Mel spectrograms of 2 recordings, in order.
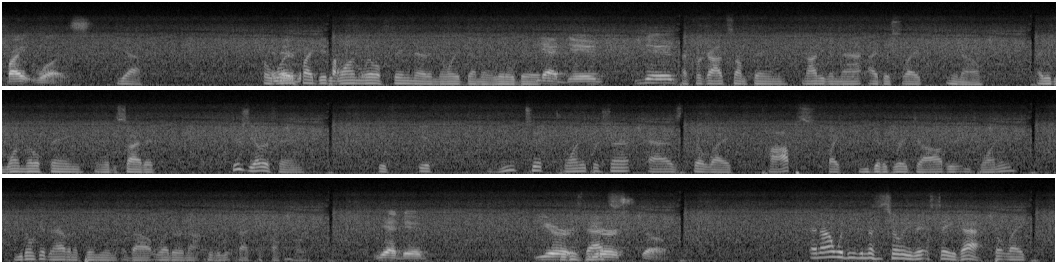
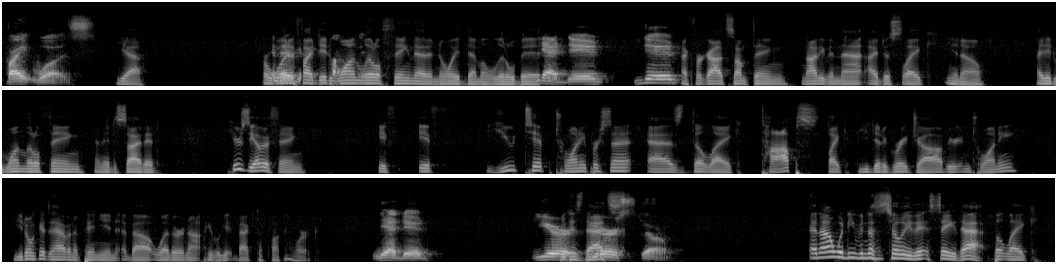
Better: second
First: hiss; loud; throughout; 3 dB below the speech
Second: hiss; faint; throughout; 30 dB below the speech

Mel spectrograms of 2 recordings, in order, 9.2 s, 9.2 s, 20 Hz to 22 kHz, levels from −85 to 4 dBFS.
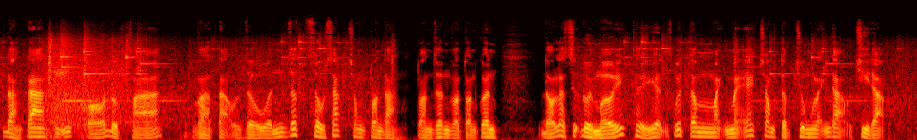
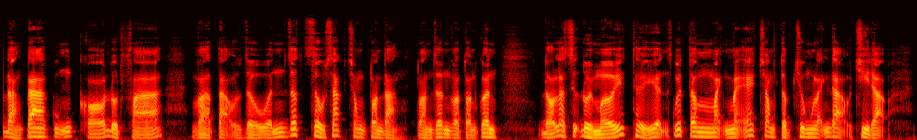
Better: second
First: wind noise on the microphone; heavy; until 4 s and from 5.5 s on; 7 dB below the speech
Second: none

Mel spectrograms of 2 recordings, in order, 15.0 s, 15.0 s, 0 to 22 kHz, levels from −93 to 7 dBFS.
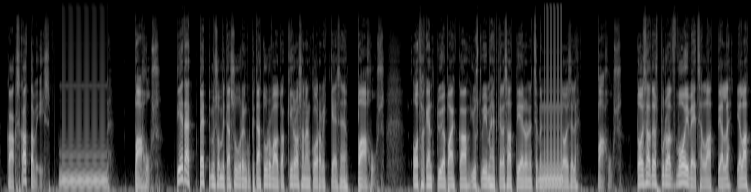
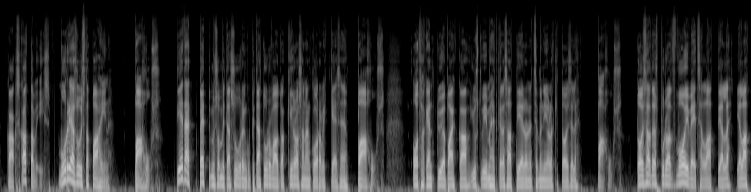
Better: second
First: audio freezing; at 1 s for 1 s and at 11 s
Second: none

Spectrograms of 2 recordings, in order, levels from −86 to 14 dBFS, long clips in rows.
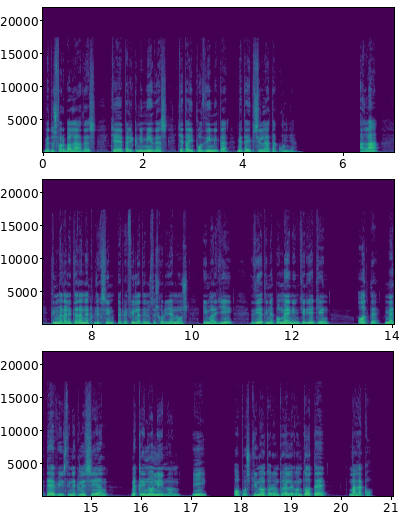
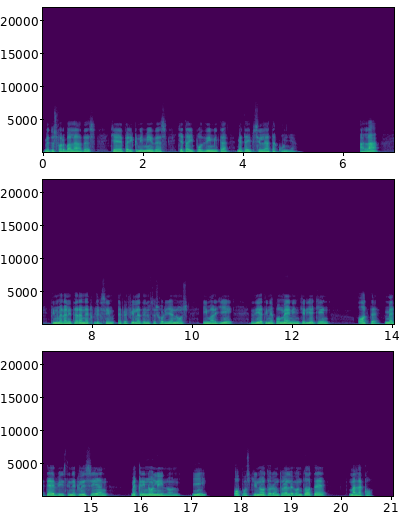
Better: first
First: none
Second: muffled; very; fading above 2.5 kHz

